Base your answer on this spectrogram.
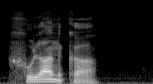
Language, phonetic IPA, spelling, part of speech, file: Polish, [xuˈlãnka], hulanka, noun, Pl-hulanka.ogg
